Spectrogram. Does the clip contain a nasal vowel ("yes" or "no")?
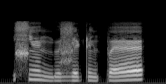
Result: yes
